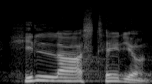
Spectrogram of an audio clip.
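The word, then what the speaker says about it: ἱλαστήριον: 힐라스테리온 힐라스테리온 좀 발음이 어렵나요?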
